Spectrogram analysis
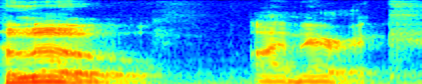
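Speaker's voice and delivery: soulful, strong, deep film narrator voice. Opening a podcast episode about Community, imitating its narrator: Keith David narrator impression. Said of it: "Why are you doing that voice?".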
